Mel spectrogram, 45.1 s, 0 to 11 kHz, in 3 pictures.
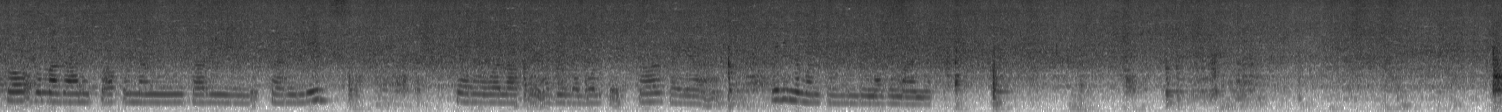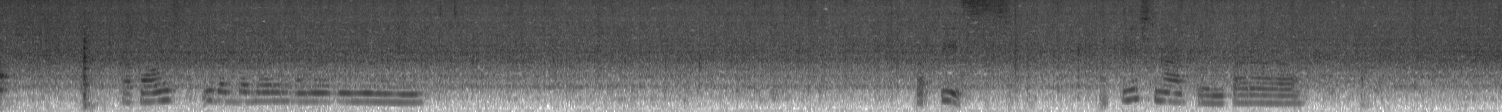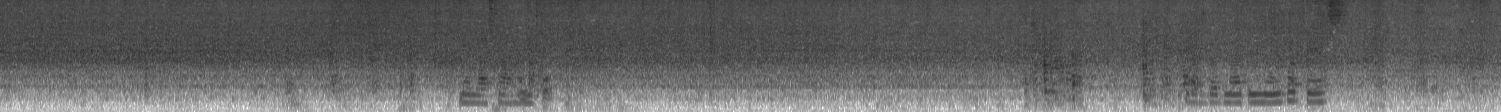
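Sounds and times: chicken sizzling in a frying pan: 0.0s - 45.0s
spatula stirring and scraping: 2.0s - 16.3s, 32.6s - 36.4s, 39.6s - 45.0s.

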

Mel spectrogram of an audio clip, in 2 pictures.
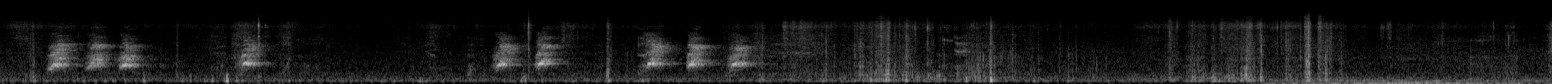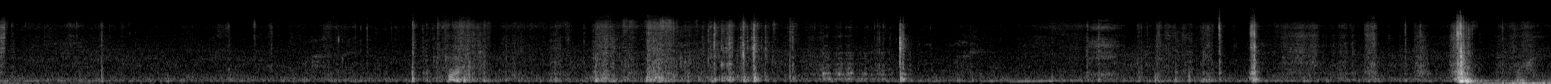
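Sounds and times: dog barking: 0.5s - 1.5s, 2.4s - 2.8s, 5.0s - 5.7s, 6.4s - 7.7s.

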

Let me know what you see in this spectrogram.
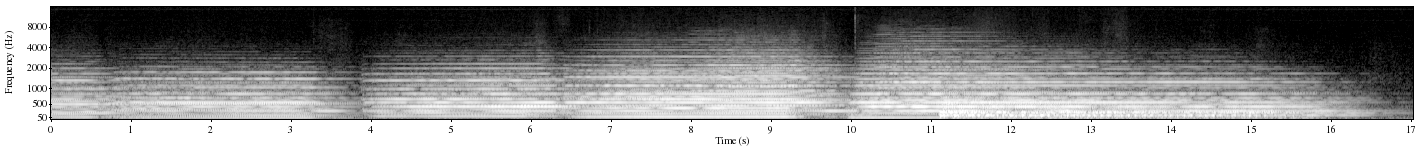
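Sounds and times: brass: 0.0s - 16.8s
orchestra playing held chords: 10.0s - 16.6s.

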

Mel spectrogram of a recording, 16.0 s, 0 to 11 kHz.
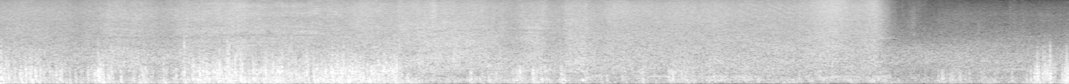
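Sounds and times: pressure washer spraying water: 0.0s - 14.0s.

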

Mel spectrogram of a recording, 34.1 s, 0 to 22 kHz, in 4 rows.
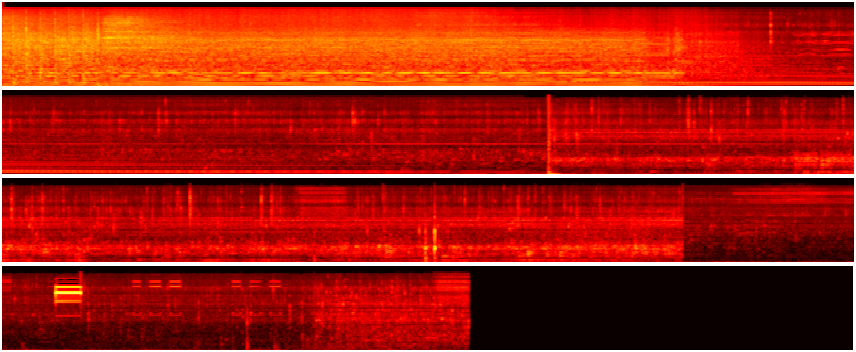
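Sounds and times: underwater moving water and bubbles: 6.7s - 30.2s
short electronic beep: 26.1s - 28.3s.

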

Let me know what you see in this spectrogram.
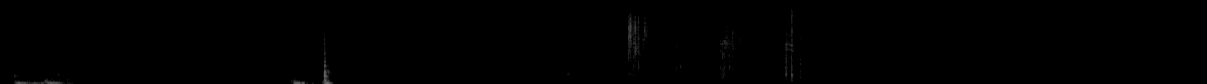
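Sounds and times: foil wrapper crinkling: 6.2s - 8.1s.

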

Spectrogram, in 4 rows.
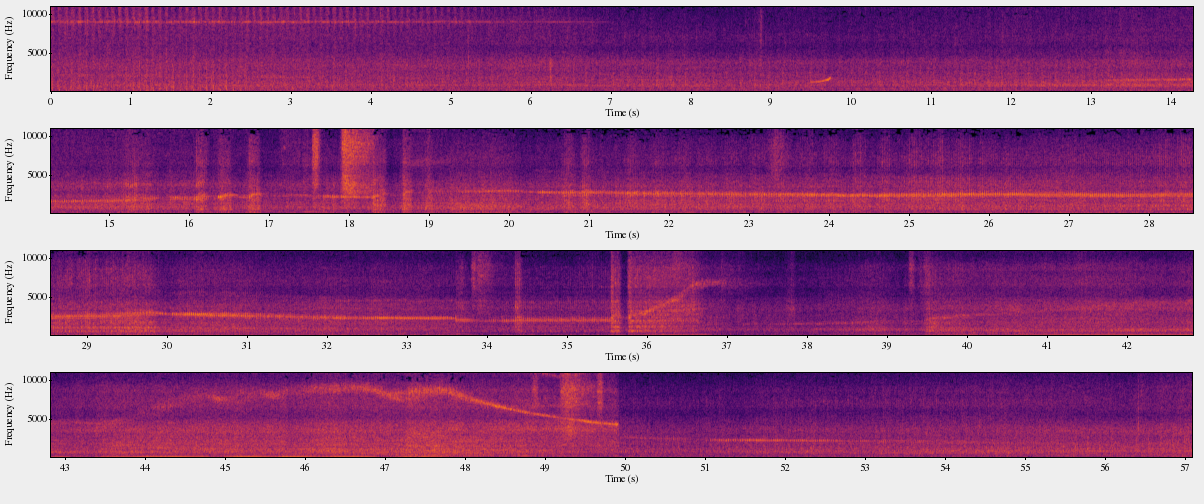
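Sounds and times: heavy truck engine revving: 2.6s - 57.0s
high gliding whistle: 9.5s - 9.9s, 29.8s - 34.9s, 48.2s - 50.0s.

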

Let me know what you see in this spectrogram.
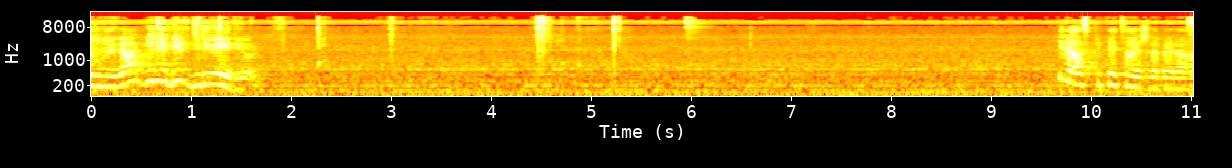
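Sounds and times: computer fan humming: 0.0s - 11.0s.

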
